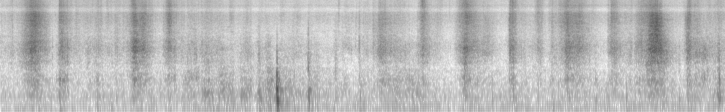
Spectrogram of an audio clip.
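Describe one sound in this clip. Wet suds squelch as a soapy cloth is squeezed.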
